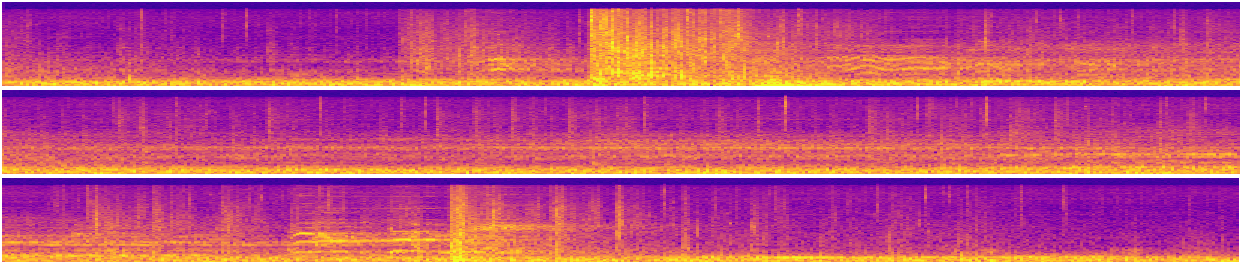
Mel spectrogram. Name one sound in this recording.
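A torch fire crackles and roars steadily.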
